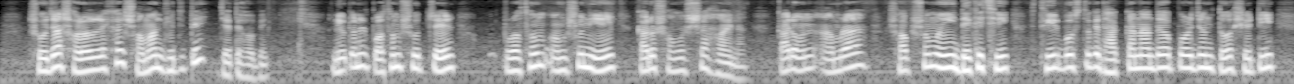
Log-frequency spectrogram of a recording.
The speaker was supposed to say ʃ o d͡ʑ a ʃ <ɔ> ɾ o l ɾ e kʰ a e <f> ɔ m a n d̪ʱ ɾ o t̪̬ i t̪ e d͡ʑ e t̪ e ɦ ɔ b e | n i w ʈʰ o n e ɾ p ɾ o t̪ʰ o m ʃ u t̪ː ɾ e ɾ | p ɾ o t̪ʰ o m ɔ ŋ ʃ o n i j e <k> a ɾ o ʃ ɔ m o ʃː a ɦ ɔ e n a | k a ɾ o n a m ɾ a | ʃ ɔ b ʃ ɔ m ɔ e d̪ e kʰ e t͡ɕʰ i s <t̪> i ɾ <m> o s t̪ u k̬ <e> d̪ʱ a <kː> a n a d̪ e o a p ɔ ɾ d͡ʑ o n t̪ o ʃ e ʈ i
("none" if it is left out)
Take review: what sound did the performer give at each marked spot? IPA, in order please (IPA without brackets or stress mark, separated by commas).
ɔ, ʃ, k, t̪ʰ, b, e, kː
